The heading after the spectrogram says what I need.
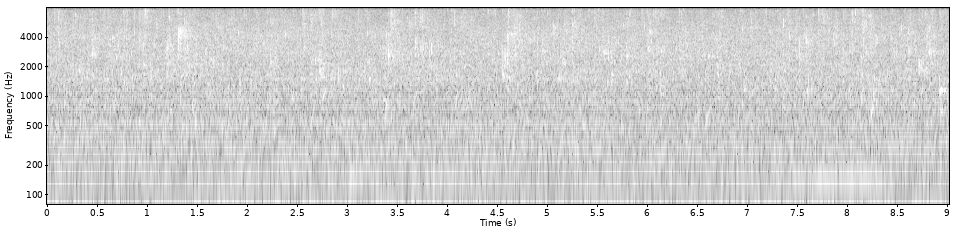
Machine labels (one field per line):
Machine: pump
